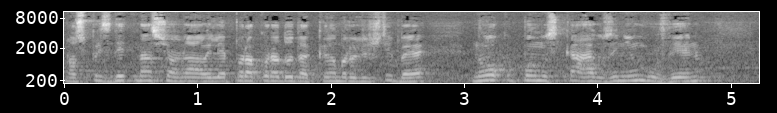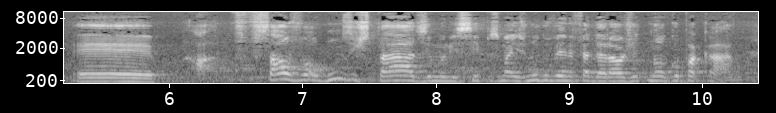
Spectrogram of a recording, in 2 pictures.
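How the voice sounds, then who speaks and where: A man with a high pitch talks at a very fast pace with fairly even intonation, amid noticeable background noise and audible room echo. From Maceió, Alagoas, Brazil. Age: 30s. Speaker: mayoral candidate. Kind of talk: interview.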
